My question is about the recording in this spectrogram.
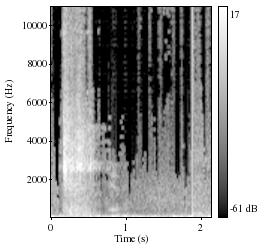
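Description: Wind buffeting the microphone outdoors, a gusty low rumble, with a sharp click just before the end.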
